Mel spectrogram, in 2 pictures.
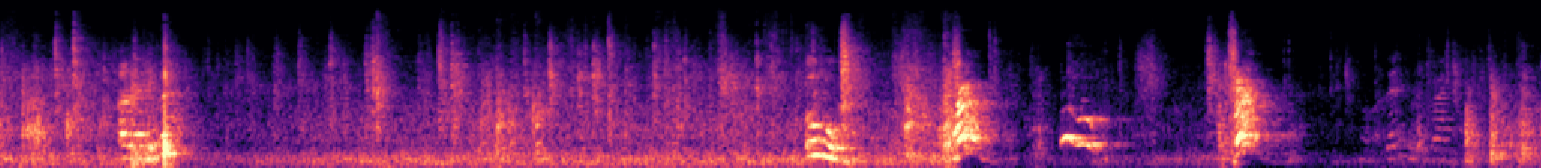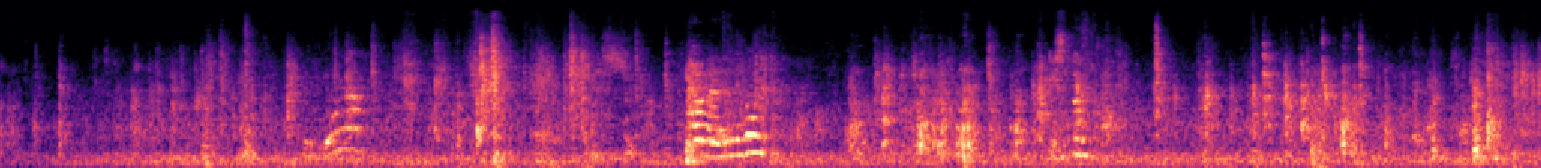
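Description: Dogs lick and clatter food in plastic bowls.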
